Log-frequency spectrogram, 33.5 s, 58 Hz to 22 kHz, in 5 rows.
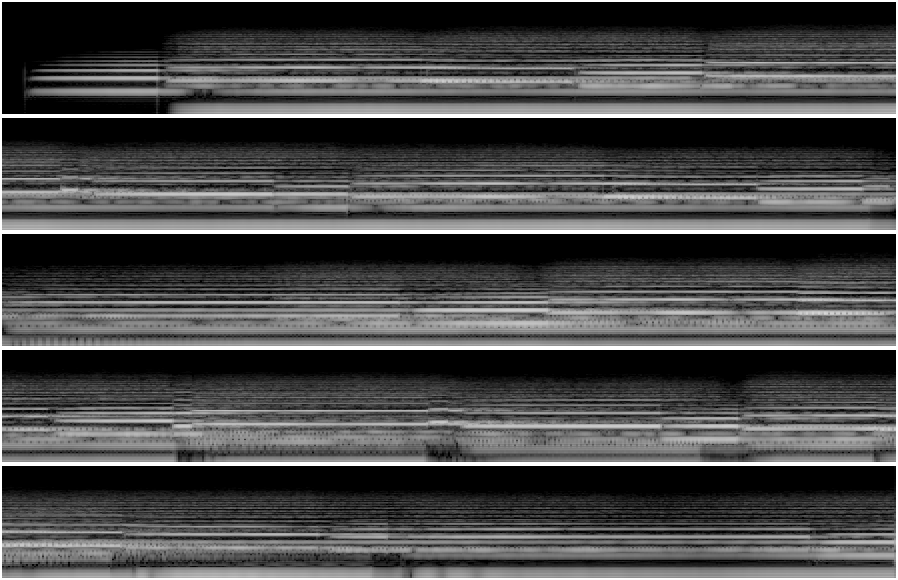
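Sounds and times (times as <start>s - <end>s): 
French horn on a digital instrument: 0.2s - 33.5s.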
